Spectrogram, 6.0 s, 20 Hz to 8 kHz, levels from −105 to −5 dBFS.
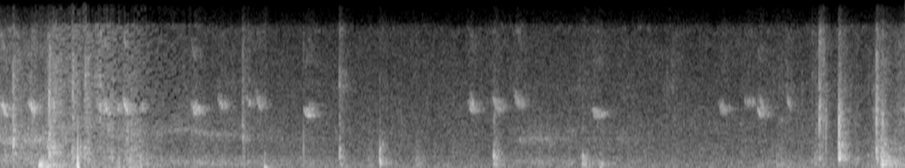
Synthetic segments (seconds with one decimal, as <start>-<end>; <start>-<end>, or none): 0.0-0.4; 3.4-5.0; 5.5-6.0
